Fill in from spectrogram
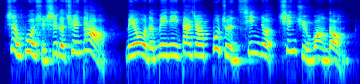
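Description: A woman's voice: high voice, animated, a little fast, bright, forceful tone, voice pushed up. A woman voicing a frightened, shrieking fire chief in a children's story reading. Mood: panicky yelling. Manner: shrieking, panicky.

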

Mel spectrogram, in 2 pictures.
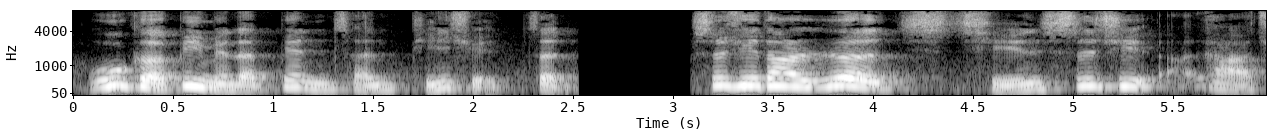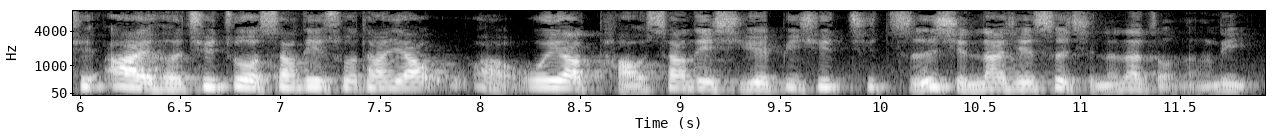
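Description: A man giving an earnest sermon-style podcast teaching that closes in prayer, pausing on fillers and correcting himself as he goes. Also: sits high, expressive, darkish tone. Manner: earnest, measured, with hesitant fillers and self-corrections.

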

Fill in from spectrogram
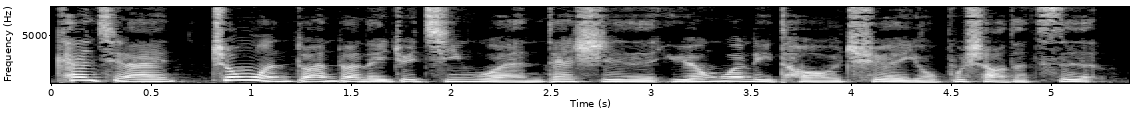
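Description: Patient woman teaching, slightly low voice. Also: animated, darkish tone. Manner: patient, repeats sounds slowly and carefully. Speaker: Hebrew teacher. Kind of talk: recorded language lesson.

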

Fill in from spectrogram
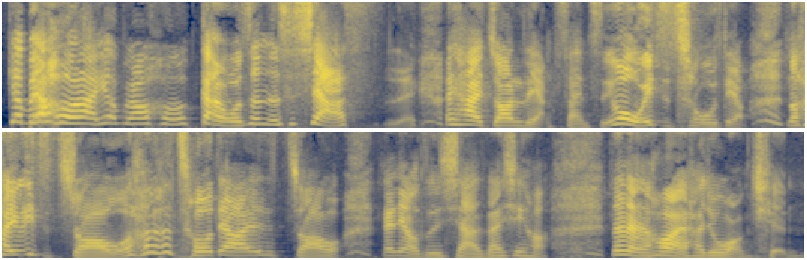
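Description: Fast-talking bright Taiwanese woman. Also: a little high, dry recording. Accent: Taiwanese Mandarin. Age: 20s. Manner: animated storytelling, frequent laughter and swearing. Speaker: podcast co-host. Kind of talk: casual chat.

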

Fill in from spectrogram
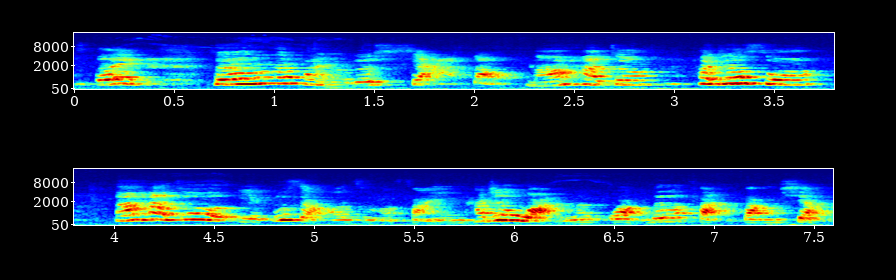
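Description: A lively podcast co-host, a woman, tells a story with a lot of laughter. Her voice sits a little high. She sounds distant from the mic, in a room with plenty of echo. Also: fast, few pauses, dull audio. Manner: animated, laughing often, acting out quoted lines. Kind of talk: casual storytelling chat. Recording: roomy echo, voice set back from the mic.

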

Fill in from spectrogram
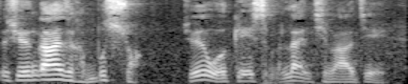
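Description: A man lecturing on sociology in a classroom. He talks quickly and his pitch leaps around as he acts out dialogue from his stories, throwing in rhetorical questions to the class. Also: sing-song, slightly rough.

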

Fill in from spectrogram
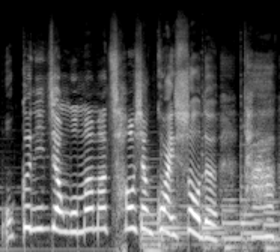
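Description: Loud insistent little boy, as a woman puts him on. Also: sits low, expressive, unhurried, music in the background. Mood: animated.

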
